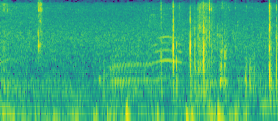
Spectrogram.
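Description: A pet cat named Cleopatra gives a few short, close meows over a faint, uneven background rumble.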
